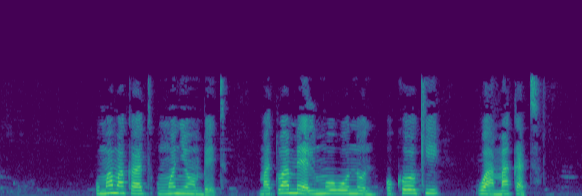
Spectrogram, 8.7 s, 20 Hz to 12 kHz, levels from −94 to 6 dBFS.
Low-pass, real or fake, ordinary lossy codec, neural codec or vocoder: 7.2 kHz; real; MP3, 48 kbps; none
